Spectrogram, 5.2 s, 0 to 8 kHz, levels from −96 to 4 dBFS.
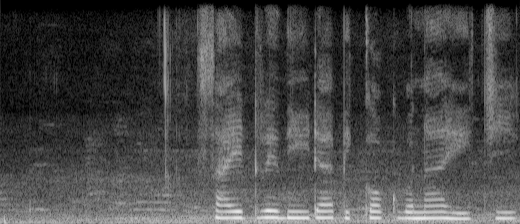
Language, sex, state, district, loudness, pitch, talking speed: Odia, female, Odisha, Khordha, -13 LUFS, 215 Hz, 70 wpm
